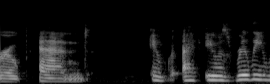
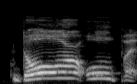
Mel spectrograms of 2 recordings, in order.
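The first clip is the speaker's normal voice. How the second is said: very loud, high, weird, bad fake British accent; 8 semitones higher, 9 dB louder than usual. Retelling a joke line done between takes: weird bad British accent. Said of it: "weird, bad British accent".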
